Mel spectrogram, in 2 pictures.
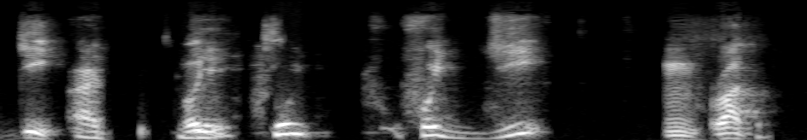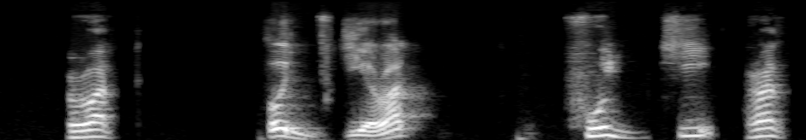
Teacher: रुके ना उसके ऊपर थोड़ी देर, जी को लंबा नहीं करना। जी के नीचे कसरा है, 1 सेकंड।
